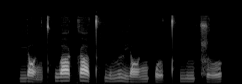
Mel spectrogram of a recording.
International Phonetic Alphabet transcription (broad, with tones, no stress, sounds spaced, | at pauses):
j ɑ̰˨˩ ŋ t̪ʰ w ä˥ k ä˥˩ t̪ʰ i˧˥ n l j ɑ˧˥ ŋ p ɤ̰˨˩ t̪ʰ i˥ ŋ ʈ͡ʂ ɤ˧˥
